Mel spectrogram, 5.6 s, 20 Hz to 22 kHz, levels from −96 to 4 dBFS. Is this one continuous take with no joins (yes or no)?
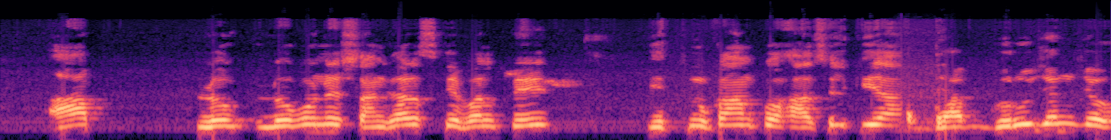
no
